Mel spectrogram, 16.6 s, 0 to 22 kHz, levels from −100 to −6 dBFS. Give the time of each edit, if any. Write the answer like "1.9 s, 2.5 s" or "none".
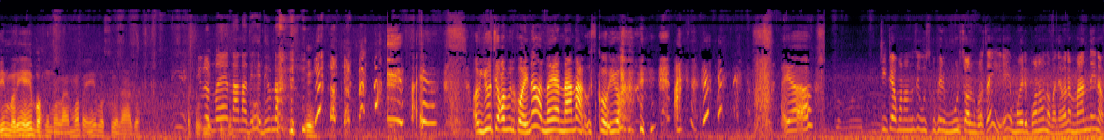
2.8 s, 5.8 s, 12.3 s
